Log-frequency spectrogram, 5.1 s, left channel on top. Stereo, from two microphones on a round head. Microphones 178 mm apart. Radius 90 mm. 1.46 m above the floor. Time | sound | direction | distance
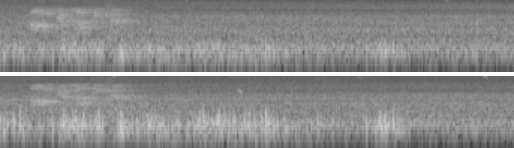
0.3 | whispering | 20° left (ahead or behind) | 0.8 m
